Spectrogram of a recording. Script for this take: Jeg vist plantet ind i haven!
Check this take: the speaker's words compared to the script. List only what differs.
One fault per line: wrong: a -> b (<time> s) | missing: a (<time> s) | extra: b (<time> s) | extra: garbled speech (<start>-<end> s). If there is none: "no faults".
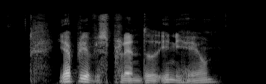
extra: bliver (0.8 s)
